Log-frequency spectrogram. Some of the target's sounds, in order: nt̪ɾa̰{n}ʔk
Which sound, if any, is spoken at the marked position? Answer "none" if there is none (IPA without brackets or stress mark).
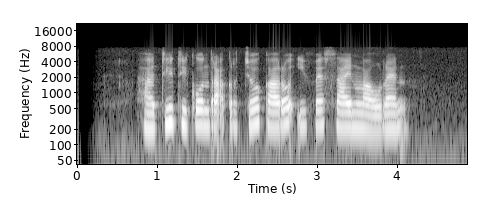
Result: none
